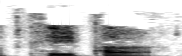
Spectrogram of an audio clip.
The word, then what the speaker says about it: paper: Nhớ chữ âm P nha, cái này nó là P nha, chứ không phải B nha, nó là P. Yeah. P giống như là paper.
